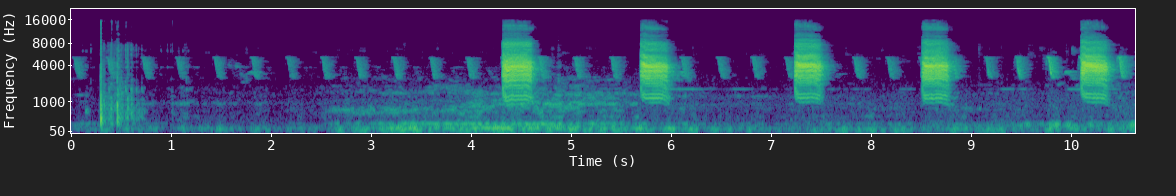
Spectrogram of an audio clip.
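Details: Long-tailed shrike lure call meant to provoke a reluctant bird into singing: a sharp click at the start, then loud rasping notes roughly every 1.4 seconds over a steady series of faint high ticks, with low rumbling in the background.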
